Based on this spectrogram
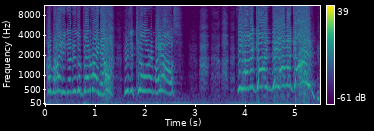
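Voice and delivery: very high, loud frantic pleading; mock panicked caller. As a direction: scream for help in mock terror. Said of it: "You're like".

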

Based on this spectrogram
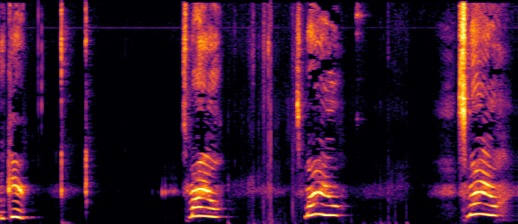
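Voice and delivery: loud, very high sing-song call; excited high call. Real, not acted. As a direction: squeal it to get her attention. Coaxing dog to smile.

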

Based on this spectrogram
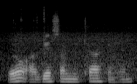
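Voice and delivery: ordinary talk

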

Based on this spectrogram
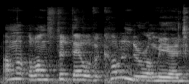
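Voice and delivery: normal talking voice

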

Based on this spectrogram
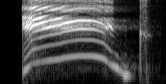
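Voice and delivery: squealed mock scream, way up in pitch; high storybook scream. A narrator's reading. PJ waking from a bad dream, small high scream. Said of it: "screamed P J when he woke up".

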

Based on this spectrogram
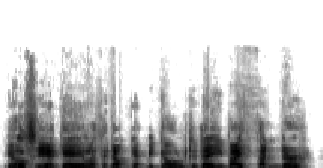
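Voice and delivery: captain shouting at his crew about gold; shouted threat. A narrator's reading. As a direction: thunder it like a greedy pirate. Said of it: "Captain Bones shouted".

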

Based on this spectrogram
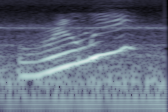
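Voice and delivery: high, squeaky questioning voice; SpongeBob puzzled. Acted. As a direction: ask it puzzled, in a cartoon pipsqueak voice.

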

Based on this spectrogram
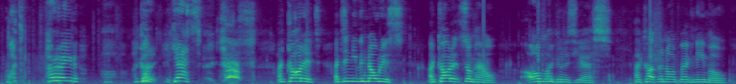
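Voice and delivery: shrieking with delight, high and loud; excited. Real, not acted. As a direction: squeal with real joy. Thrilled at getting rare item.

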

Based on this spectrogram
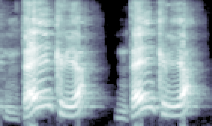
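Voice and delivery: Mtenkria said as a statement with a falling close; affirming statement. Shown as a demonstration. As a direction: state it, waiting only for agreement. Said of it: "Je peux même utiliser ça et dire".

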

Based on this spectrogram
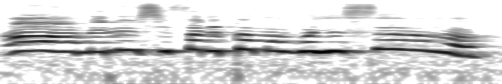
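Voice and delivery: high, laughing and near tears; overjoyed. Real, not acted. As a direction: gush with delight at the present. Overjoyed at gift. (voix aiguë, ravie, au bord des larmes)

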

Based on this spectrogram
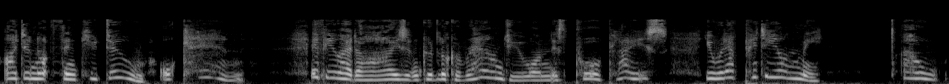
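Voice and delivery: high-pitched, distressed woman's voice; anguished, high appeal; pleading widow. A narrator's reading. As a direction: beg him for sympathy, pitched high throughout.

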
